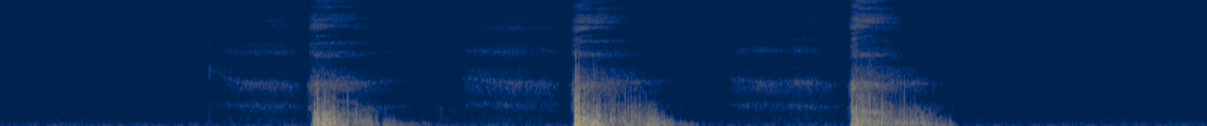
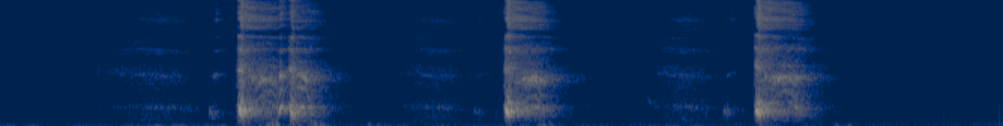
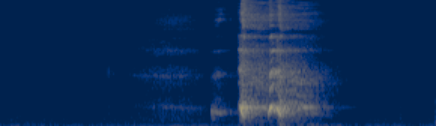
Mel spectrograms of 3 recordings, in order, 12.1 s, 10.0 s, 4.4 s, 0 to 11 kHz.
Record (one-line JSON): {"exhalation_length": "12.1 s", "exhalation_amplitude": 9553, "exhalation_signal_mean_std_ratio": 0.26, "three_cough_length": "10.0 s", "three_cough_amplitude": 3530, "three_cough_signal_mean_std_ratio": 0.28, "cough_length": "4.4 s", "cough_amplitude": 4490, "cough_signal_mean_std_ratio": 0.28, "survey_phase": "beta (2021-08-13 to 2022-03-07)", "age": "45-64", "gender": "Female", "wearing_mask": "No", "symptom_change_to_sense_of_smell_or_taste": true, "symptom_onset": "12 days", "smoker_status": "Never smoked", "respiratory_condition_asthma": false, "respiratory_condition_other": false, "recruitment_source": "REACT", "submission_delay": "1 day", "covid_test_result": "Negative", "covid_test_method": "RT-qPCR", "influenza_a_test_result": "Negative", "influenza_b_test_result": "Negative"}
